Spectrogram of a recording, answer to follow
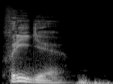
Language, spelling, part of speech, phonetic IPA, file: Russian, Фригия, proper noun, [ˈfrʲiɡʲɪjə], Ru-Фригия.ogg
- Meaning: Phrygia (a geographic region and ancient kingdom in the west central part of Asia Minor, in what is now modern-day Turkey)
